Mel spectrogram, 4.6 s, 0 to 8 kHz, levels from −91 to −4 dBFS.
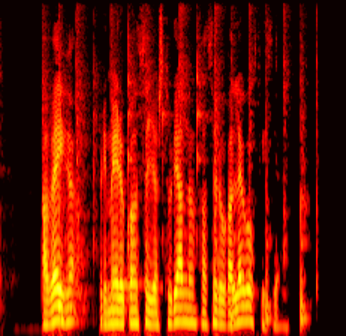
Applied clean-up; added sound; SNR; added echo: classical method spectral subtraction.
